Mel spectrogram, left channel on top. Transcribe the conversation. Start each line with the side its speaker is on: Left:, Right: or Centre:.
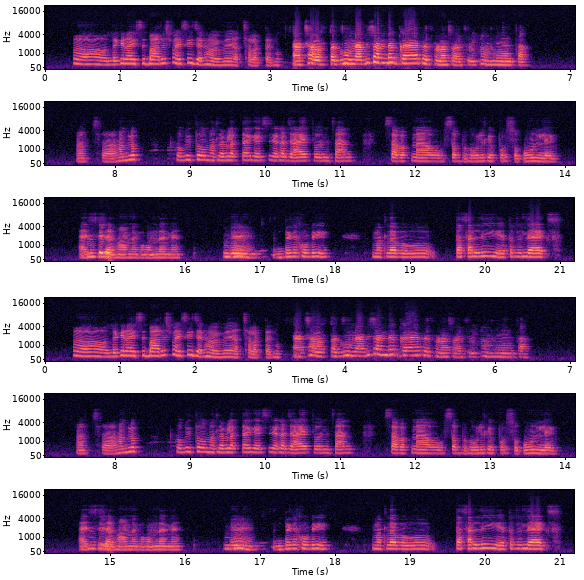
Centre: ہاں لیکن ایسی بارش میں ایسی ہی جگہ ہمیں اچھا لگ
Left: اچھا لگتا گھومنے ابھی سنڈے گئے تھے تھوڑا سا ایسے ہی گھومنے کا
Centre: اچھا ہم لوگ کو بھی تو مطلب لک تا ایسی جگہ جائے تو انسان سب اپنا سب بھول کے پر سکون لے ایسی
Left: جی
Centre: جگہوں میں گھومنے میں امم
Left: جی جی
Centre: دل کو بھی مطلب وہ تسلی ایک ریلیکس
